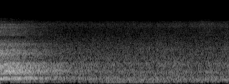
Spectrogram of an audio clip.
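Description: A man's brief vocal sound at the very start, then steady background hiss.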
